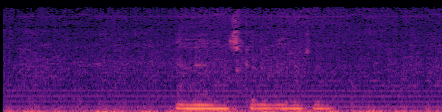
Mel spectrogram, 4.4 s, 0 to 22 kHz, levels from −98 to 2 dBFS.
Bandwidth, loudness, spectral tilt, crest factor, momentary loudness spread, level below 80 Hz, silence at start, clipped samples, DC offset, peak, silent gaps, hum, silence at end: 16.5 kHz; -31 LUFS; -6.5 dB/octave; 14 dB; 23 LU; -46 dBFS; 0.05 s; under 0.1%; under 0.1%; -18 dBFS; none; none; 0 s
